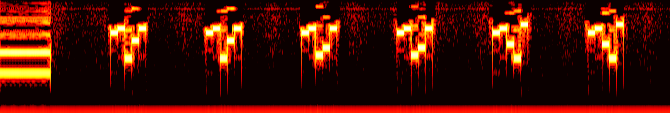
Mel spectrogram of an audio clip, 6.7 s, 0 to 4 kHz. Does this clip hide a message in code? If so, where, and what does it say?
Yes: five-tone selective call (ZVEI) from 1.1 to 6.2 s, heard as quick runs of five tones, tones of about 70 ms. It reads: 89169 89169 89249 89249 89510 89510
